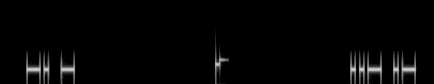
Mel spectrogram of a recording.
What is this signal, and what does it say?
Morse code, heard as a keyed tone, about 28 wpm, 700 Hz. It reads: NT UA
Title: Top Two Letter Combinations in Words 28wpm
